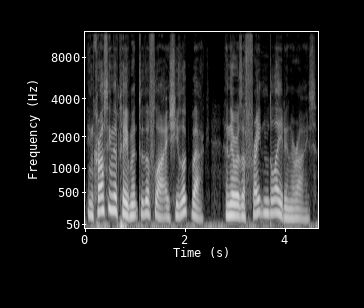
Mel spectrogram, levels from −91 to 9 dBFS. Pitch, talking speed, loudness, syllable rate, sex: 155 Hz, 245 wpm, -17 LUFS, 6.1 syllables/s, male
